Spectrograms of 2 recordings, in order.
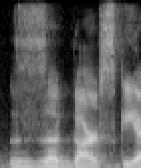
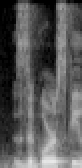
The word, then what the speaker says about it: Zagorski: Okay, so while Liz looks at that, we're gonna move on to Edmund Zagorski, I believe is how you say it, Z A G O R S K I, o r s k i.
